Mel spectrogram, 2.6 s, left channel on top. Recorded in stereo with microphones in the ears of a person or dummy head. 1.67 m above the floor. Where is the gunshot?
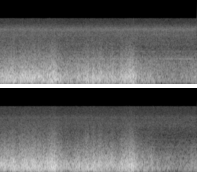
I don't hear a gunshot.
